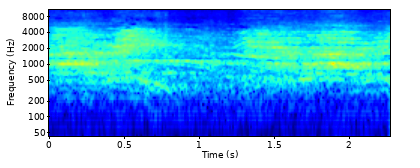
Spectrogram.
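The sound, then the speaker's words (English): A large crowd of supporters surrounds a candidate at a Democratic Party dinner in a convention center in Columbia, their mingled voices forming a dense, continuous roar of chanting and chatter. “John Edwards, who won the primary here in 2004, was surrounded by a large crowd of chanting supporters.”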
